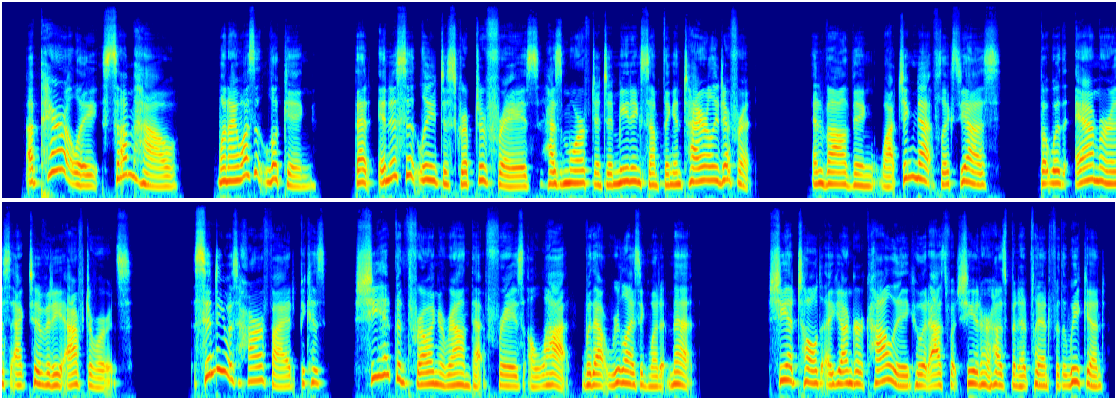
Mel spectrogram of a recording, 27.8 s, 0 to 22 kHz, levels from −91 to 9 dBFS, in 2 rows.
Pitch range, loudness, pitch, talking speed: 185-245 Hz, -17 LUFS, 210 Hz, 135 wpm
